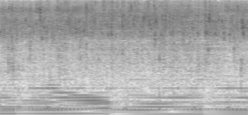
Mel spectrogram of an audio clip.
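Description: Onions frying in oil in a wok, a steady fine sizzle, under background music whose sustained low notes change about a second in.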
